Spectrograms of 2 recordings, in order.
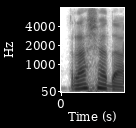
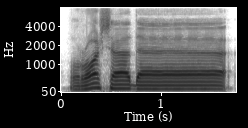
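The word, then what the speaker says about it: رَشَدًا: হয় রহমাতাইলানা মিন আমরিনা রশাদা রাসাদা হবে না রশাদা ওয়াহাইলানামিন আমরিনা তারপরে রশাদা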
